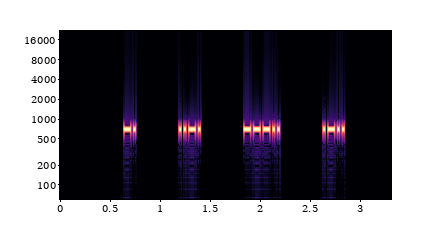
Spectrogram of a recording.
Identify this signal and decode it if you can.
Morse code, heard as a keyed tone, about 52 wpm, spaced as for 17 wpm, 700 Hz. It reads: NF8L
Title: USA Call Signs - 6x Character Spacing - 50wpm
